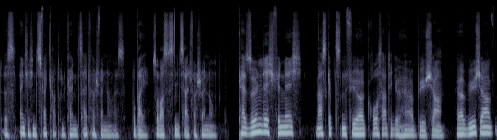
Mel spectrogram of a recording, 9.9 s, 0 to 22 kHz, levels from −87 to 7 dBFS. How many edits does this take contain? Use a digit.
0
